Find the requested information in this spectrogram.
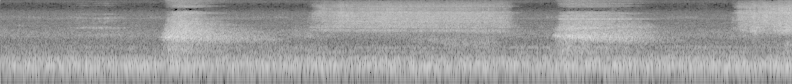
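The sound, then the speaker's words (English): Slow, deep breaths from a person trying to calm down, several long airy inhales and exhales rising and falling over a steady low background hum. “Okay. I'm gonna breathe.”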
